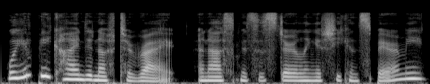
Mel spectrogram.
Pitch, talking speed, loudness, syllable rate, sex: 205 Hz, 225 wpm, -17 LUFS, 5.1 syllables/s, female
